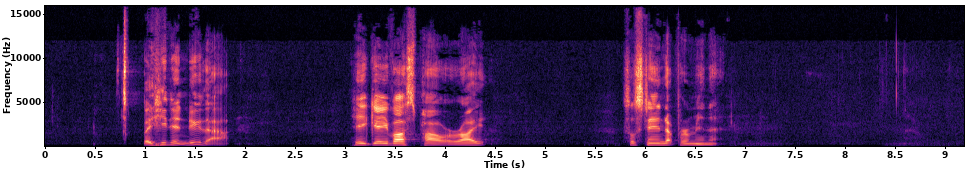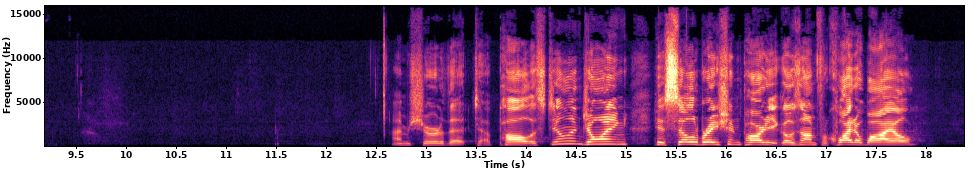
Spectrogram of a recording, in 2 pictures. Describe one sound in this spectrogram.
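A middle-aged woman speaks expressively into a microphone, with pauses, in a large echoing hall.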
